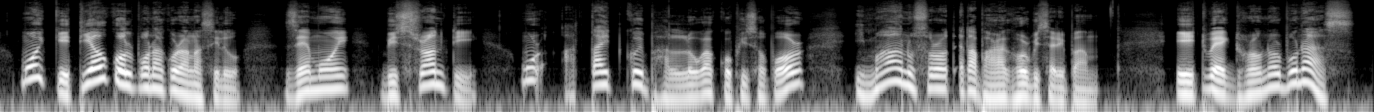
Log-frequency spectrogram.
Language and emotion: Assamese, surprised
